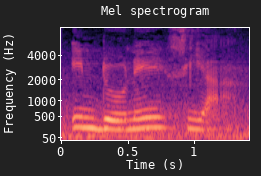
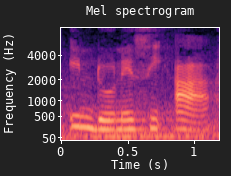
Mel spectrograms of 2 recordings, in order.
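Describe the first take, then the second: First: A y glide links the i and final a. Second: The final a follows i with no glide. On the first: The speaker calls it right. "sebelum huruf A itu ada huruf Y ... kita harus membacanya Indonesia" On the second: The speaker calls it wrong. "tidak mungkin kita membacanya itu Indonesia"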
